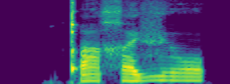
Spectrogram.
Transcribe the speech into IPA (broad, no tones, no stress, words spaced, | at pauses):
qʼaχɛvʲo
